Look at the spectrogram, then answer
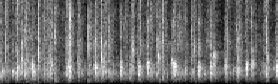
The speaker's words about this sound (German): Ich darf auch alle im Livestream herzlich begrüßen. Vielleicht begrüßen wir sie mit einem fetten Applaus.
